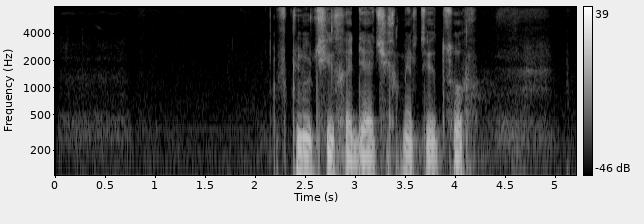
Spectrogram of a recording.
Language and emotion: Russian, neutral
